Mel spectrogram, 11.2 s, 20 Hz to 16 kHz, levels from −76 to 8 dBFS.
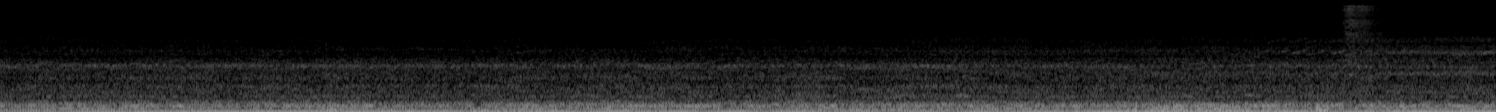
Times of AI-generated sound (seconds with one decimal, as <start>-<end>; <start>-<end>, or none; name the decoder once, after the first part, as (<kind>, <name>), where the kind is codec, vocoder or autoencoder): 0.0-2.4 (autoencoder, DAC-VAE); 3.5-9.5; 10.2-11.2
